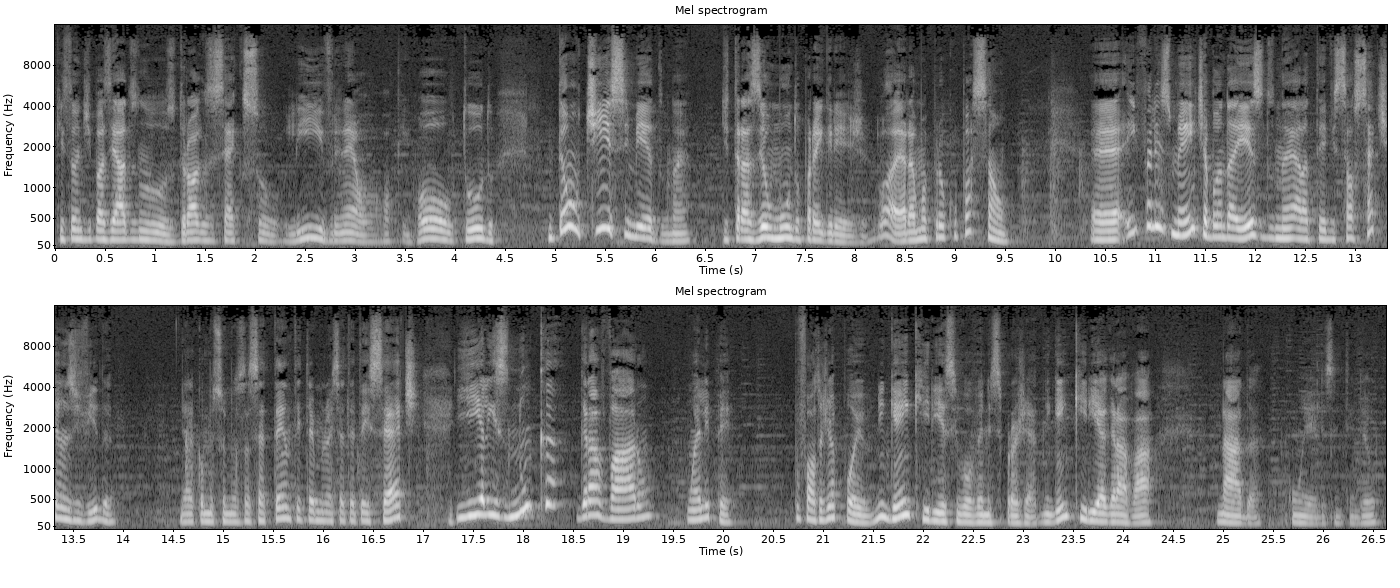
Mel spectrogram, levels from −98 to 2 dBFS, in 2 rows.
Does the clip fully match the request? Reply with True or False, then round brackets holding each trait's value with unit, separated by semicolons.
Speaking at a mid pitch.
True (145 Hz)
